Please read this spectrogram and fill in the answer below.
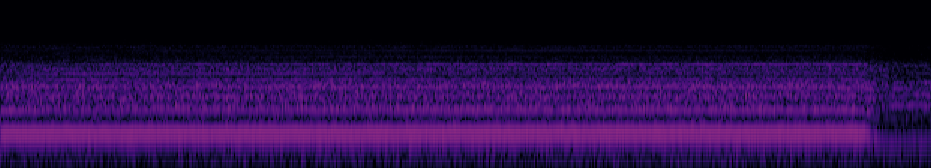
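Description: Handheld electric heat gun running steadily, its fan and motor giving a constant whine, blowing hot air onto a sheet of plasticard to soften it for forming. Near the end it is switched off and the pitch sinks as the fan winds down.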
